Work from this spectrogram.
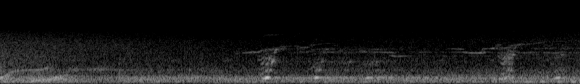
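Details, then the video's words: Humpback whale song at low level: a low moan opening, then pulsed rising notes and faint high tonal whistles spaced across a hissing sea background. "Sounds and Songs Of The Humpback Whales"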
